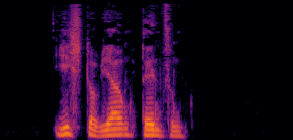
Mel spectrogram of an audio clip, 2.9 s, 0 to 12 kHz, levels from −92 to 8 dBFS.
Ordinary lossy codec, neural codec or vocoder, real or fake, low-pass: MP3, 48 kbps; none; real; 10.8 kHz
